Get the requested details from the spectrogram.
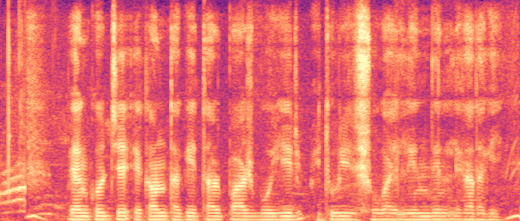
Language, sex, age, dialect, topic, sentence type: Bengali, male, <18, Rajbangshi, banking, statement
